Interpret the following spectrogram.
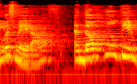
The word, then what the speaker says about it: Madoff: to pronounce it and he said made off like he made off with the people's money if i named a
